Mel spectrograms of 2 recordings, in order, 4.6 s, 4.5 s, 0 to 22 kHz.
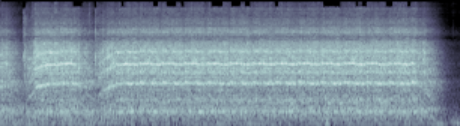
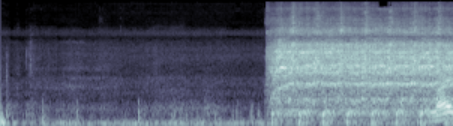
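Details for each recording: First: Coolster 125cc ATV, under 50 hours, previously sunk and abandoned, in neutral with brake held, after a faulty power or starter switch was sorted: high, steady starter whir for about four seconds. Electric starter now cranks normally. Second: Coolster 125cc ATV, under 50 hours, previously sunk and abandoned, choke on, in neutral: starter cranks for about twelve seconds with no fire. Carb leaks fuel outside but none gets inside.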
